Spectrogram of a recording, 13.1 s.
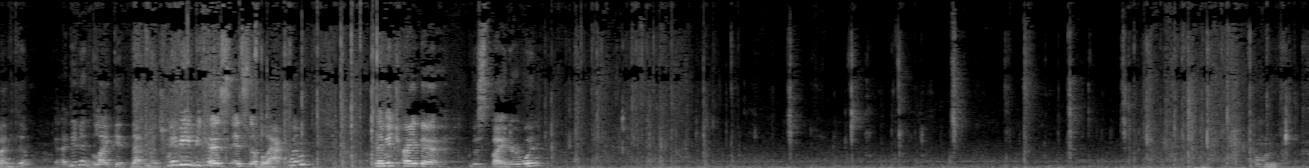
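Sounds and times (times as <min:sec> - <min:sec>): chewing licorice candy: 0:05.5 - 0:13.0.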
